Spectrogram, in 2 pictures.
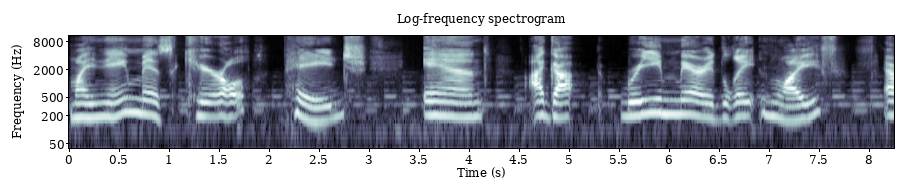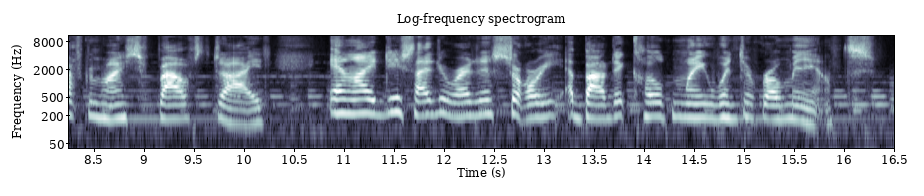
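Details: Older woman with ataxia affecting her motor skills and voice; ataxic dysarthria.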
